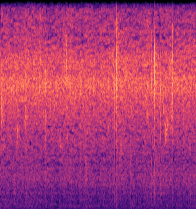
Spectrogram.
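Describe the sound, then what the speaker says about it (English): Chicken, garlic and mushroom fried rice sautéing uncovered in a pan over a high flame, giving a steady, close hiss of frying with a few brief crackles and stirring clicks, heard alone. "It's been frying for a minute now on a high flame without the lid."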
